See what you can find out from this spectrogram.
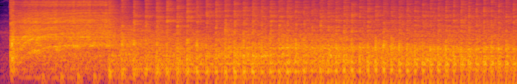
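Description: Fires instantly, then holds a steady, evenly spaced putt-putt idle with no misses or knocks. A healthy small engine.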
